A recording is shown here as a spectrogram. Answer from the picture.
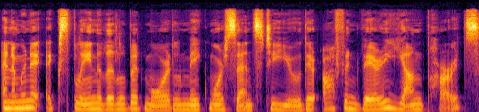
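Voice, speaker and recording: In a very clean recording with a silent background, the sound is dry and close with no echo. A woman speaks at medium pitch and a fairly quick pace with fairly even intonation. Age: 40s. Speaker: spiritual business coach and podcast host. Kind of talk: solo podcast monologue. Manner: halting, with stumbles.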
